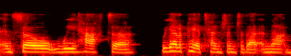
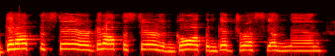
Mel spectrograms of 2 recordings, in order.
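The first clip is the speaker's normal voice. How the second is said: high, loud scolding, fading at the end; mock yell; 8 semitones higher, 3 dB louder than usual. Parent yelling at son to get dressed, loud scolding. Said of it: "we start yelling at them".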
